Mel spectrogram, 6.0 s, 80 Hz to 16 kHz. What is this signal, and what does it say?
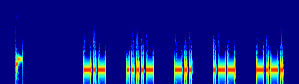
Morse code, heard as a keyed tone, about 25 wpm, spaced as for 14 wpm, 700 Hz. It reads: K4DWC
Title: USA Call Signs - 3x Character Spacing - 25wpm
